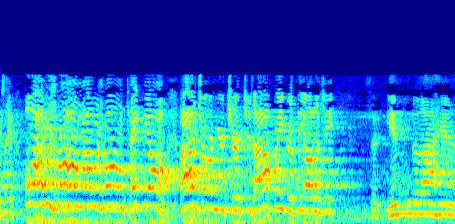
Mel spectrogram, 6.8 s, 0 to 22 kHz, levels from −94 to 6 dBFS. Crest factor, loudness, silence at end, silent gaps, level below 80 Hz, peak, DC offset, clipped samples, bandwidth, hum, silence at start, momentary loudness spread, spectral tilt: 14 dB; -20 LUFS; 0 s; none; -38 dBFS; -6 dBFS; under 0.1%; under 0.1%; 5.8 kHz; none; 0 s; 11 LU; -10.5 dB/octave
